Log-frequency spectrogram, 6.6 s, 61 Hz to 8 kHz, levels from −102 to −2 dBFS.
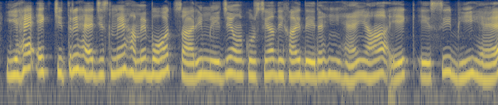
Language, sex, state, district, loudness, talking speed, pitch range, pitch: Hindi, female, Uttar Pradesh, Saharanpur, -18 LUFS, 180 wpm, 235-270 Hz, 250 Hz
